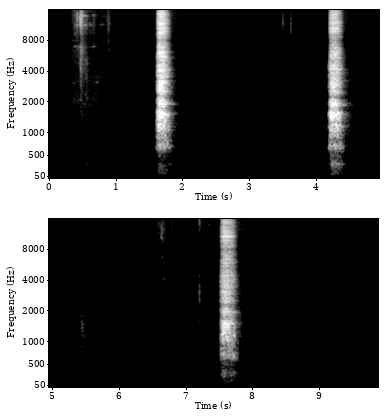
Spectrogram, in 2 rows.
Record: {
  "exhalation_length": "9.9 s",
  "exhalation_amplitude": 27639,
  "exhalation_signal_mean_std_ratio": 0.19,
  "survey_phase": "alpha (2021-03-01 to 2021-08-12)",
  "age": "45-64",
  "gender": "Female",
  "wearing_mask": "No",
  "symptom_none": true,
  "smoker_status": "Ex-smoker",
  "respiratory_condition_asthma": false,
  "respiratory_condition_other": false,
  "recruitment_source": "REACT",
  "submission_delay": "2 days",
  "covid_test_result": "Negative",
  "covid_test_method": "RT-qPCR"
}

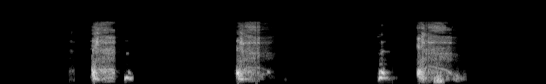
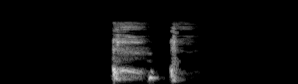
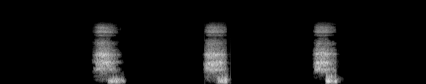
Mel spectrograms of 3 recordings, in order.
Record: {
  "three_cough_length": "5.5 s",
  "three_cough_amplitude": 28046,
  "three_cough_signal_mean_std_ratio": 0.3,
  "cough_length": "3.0 s",
  "cough_amplitude": 28503,
  "cough_signal_mean_std_ratio": 0.29,
  "exhalation_length": "4.3 s",
  "exhalation_amplitude": 26910,
  "exhalation_signal_mean_std_ratio": 0.33,
  "survey_phase": "beta (2021-08-13 to 2022-03-07)",
  "age": "45-64",
  "gender": "Female",
  "wearing_mask": "No",
  "symptom_cough_any": true,
  "symptom_runny_or_blocked_nose": true,
  "symptom_shortness_of_breath": true,
  "symptom_fatigue": true,
  "symptom_headache": true,
  "symptom_onset": "4 days",
  "smoker_status": "Never smoked",
  "respiratory_condition_asthma": false,
  "respiratory_condition_other": false,
  "recruitment_source": "Test and Trace",
  "submission_delay": "2 days",
  "covid_test_result": "Positive",
  "covid_test_method": "RT-qPCR",
  "covid_ct_value": 16.2,
  "covid_ct_gene": "N gene",
  "covid_ct_mean": 16.4,
  "covid_viral_load": "4200000 copies/ml",
  "covid_viral_load_category": "High viral load (>1M copies/ml)"
}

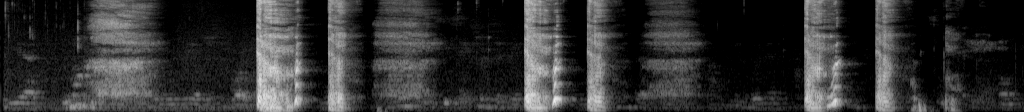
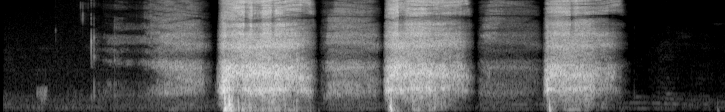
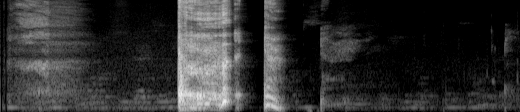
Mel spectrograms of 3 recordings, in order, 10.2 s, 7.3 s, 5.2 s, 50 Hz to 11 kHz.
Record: {
  "three_cough_length": "10.2 s",
  "three_cough_amplitude": 32767,
  "three_cough_signal_mean_std_ratio": 0.28,
  "exhalation_length": "7.3 s",
  "exhalation_amplitude": 31819,
  "exhalation_signal_mean_std_ratio": 0.49,
  "cough_length": "5.2 s",
  "cough_amplitude": 32767,
  "cough_signal_mean_std_ratio": 0.28,
  "survey_phase": "beta (2021-08-13 to 2022-03-07)",
  "age": "65+",
  "gender": "Female",
  "wearing_mask": "No",
  "symptom_cough_any": true,
  "symptom_fatigue": true,
  "symptom_onset": "4 days",
  "smoker_status": "Ex-smoker",
  "respiratory_condition_asthma": false,
  "respiratory_condition_other": false,
  "recruitment_source": "Test and Trace",
  "submission_delay": "1 day",
  "covid_test_result": "Positive",
  "covid_test_method": "RT-qPCR",
  "covid_ct_value": 17.6,
  "covid_ct_gene": "N gene"
}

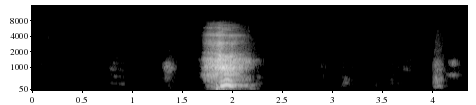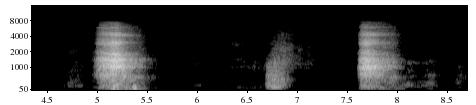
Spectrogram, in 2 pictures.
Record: {
  "exhalation_length": "8.7 s",
  "exhalation_amplitude": 27761,
  "exhalation_signal_mean_std_ratio": 0.23,
  "survey_phase": "beta (2021-08-13 to 2022-03-07)",
  "age": "18-44",
  "gender": "Female",
  "wearing_mask": "Yes",
  "symptom_none": true,
  "smoker_status": "Never smoked",
  "respiratory_condition_asthma": false,
  "respiratory_condition_other": false,
  "recruitment_source": "REACT",
  "submission_delay": "1 day",
  "covid_test_result": "Negative",
  "covid_test_method": "RT-qPCR"
}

